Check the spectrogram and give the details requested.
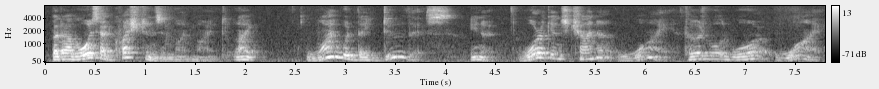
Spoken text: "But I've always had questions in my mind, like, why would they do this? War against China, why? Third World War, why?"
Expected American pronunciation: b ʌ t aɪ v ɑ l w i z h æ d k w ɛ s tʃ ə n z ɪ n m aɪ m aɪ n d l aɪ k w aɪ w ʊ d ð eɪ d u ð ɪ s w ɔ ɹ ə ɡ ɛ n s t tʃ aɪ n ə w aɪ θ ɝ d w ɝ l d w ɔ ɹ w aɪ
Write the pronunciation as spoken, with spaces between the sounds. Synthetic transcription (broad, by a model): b ʌ t aɪ v ɑ l w i z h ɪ d k w ɛ s tʃ ə n z ɪ n m aɪ m aɪ n d l aɪ k w aɪ w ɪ d ð eɪ d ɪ ð ɪ s w ɔ ɹ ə ɡ ɛ n s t tʃ aɪ n ə w aɪ θ ɝ d w ɝ l d w ɔ ɹ w aɪ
